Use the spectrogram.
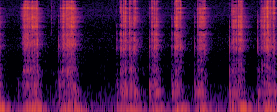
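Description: A metal knife scrapes across the surface of a solid packed sand block resting on a plate. Repeated short, gritty rasping strokes carry a bright, hissy texture over a low rumble, with brief quiet gaps between them.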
